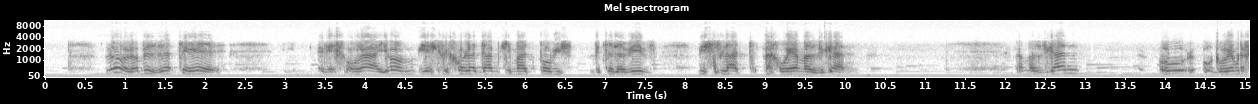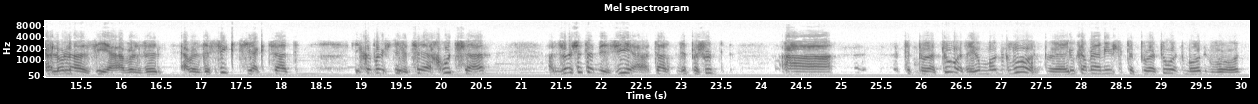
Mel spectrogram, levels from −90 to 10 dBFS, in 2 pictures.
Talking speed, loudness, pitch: 100 wpm, -32 LUFS, 190 Hz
